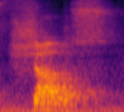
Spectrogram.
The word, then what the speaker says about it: Shabbos: This is why they say Shabbos. Because there's no dagesh in there, it's an S sound.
